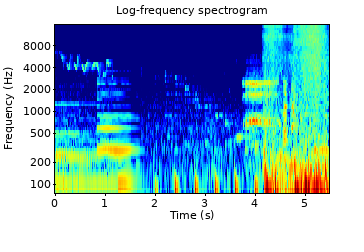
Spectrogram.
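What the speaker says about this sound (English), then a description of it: "A poison type Band Sheep." A Band Sheep, a poison-type monster in the video game Cassette Beasts, gives a warbling, bleat-like cry over game music, followed by soft thumps and a loud, bright burst near the end.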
